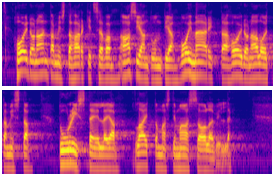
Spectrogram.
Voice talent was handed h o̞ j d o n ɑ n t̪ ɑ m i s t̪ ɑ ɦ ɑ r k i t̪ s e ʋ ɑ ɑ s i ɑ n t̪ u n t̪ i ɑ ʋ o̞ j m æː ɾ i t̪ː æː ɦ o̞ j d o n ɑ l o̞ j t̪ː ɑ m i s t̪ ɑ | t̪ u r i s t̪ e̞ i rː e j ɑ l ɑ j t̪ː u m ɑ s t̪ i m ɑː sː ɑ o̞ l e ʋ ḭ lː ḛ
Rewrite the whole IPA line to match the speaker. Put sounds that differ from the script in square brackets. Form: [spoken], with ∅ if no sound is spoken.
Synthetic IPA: h o̞ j d o n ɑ n t̪ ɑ m i s t̪ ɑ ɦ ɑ r k i t̪ s e ʋ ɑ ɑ s i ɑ n t̪ u n t̪ i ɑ ʋ o̞ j m æː ɾ i t̪ː æː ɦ o̞ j d o n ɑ l o̞ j t̪ː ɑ m i s t̪ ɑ | t̪ u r i s t̪ e̞ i [lː] e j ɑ l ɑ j t̪ː [o] m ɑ s t̪ i m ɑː sː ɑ o̞ l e ʋ ḭ lː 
